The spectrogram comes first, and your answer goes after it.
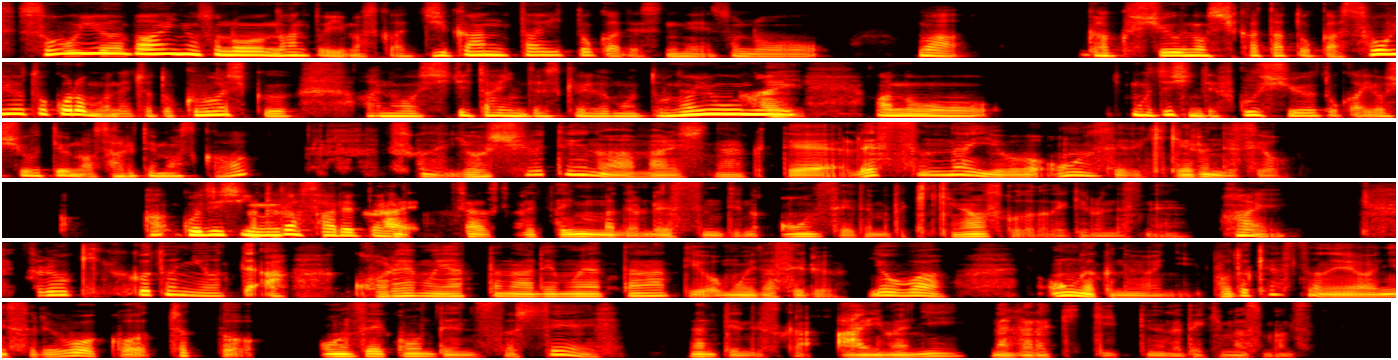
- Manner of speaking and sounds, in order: tapping
- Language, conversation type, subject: Japanese, podcast, 自分に合う勉強法はどうやって見つけましたか？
